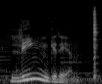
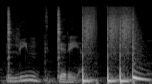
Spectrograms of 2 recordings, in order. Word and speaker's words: Lindgren: I pronounce her name Lindgren so we have Astrid Lindgren not Linda Gary what's up party people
